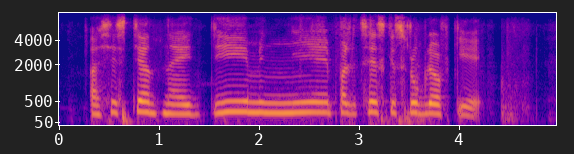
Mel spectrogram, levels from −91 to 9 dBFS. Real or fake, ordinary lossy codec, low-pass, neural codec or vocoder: real; Opus, 24 kbps; 7.2 kHz; none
